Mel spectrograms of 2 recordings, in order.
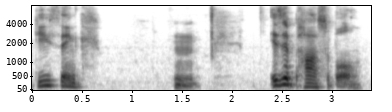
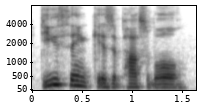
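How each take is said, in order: First: There is a hesitating pause after 'think'. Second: It runs on quickly with no pause after 'think'. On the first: The speaker stops to rethink the question. "often there would be a pause" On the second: The speaker switches questions mid-sentence. "not really have that pause"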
